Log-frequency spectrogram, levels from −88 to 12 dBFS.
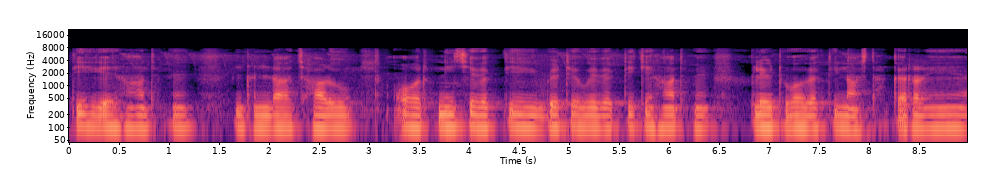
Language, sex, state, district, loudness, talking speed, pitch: Hindi, male, Jharkhand, Deoghar, -19 LUFS, 140 wpm, 100 Hz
